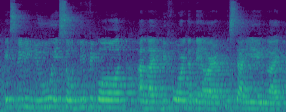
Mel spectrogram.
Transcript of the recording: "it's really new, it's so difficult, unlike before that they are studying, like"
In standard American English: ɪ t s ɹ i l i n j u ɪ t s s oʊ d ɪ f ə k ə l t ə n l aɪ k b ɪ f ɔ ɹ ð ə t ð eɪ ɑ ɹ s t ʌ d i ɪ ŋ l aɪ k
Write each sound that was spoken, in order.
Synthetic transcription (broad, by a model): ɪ t s ɹ i l i n j u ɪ t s s oʊ d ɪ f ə k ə l t ə n l aɪ k b ɪ f ɔ ɹ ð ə t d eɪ ɑ ɹ s t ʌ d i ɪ ŋ l aɪ k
